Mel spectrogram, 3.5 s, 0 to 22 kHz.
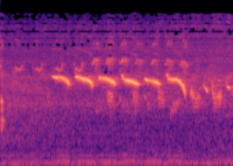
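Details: Caged Chinese hwamei, placed top 10 at Thanh Trì in 2019, repeats a series of about six high, clear down-slurred whistles in steady rhythm, with a low rumbling hum underneath.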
